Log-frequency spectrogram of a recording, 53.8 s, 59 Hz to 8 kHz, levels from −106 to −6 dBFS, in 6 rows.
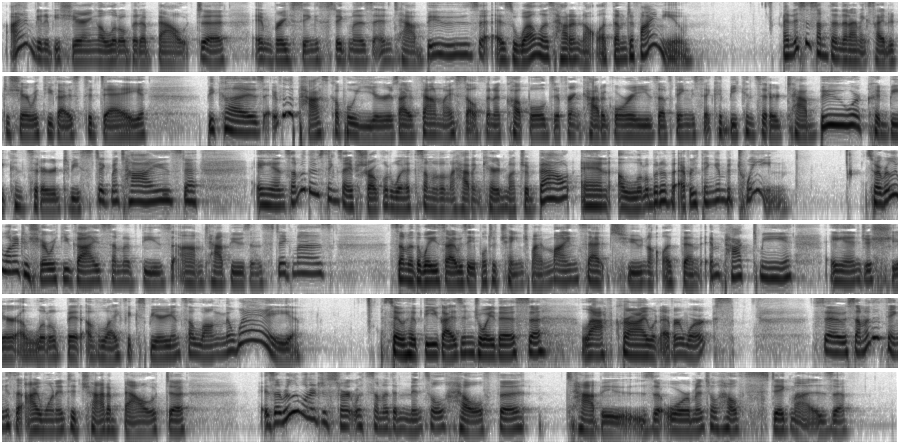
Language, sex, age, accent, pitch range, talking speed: English, female, 20-39, American, 130-180 Hz, 200 wpm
